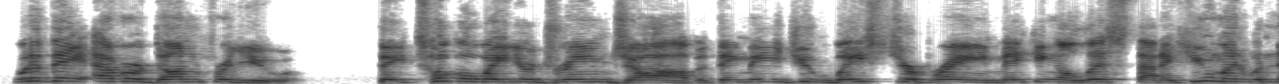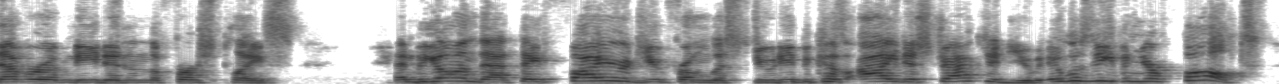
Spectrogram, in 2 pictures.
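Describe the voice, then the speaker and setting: A man's voice: extremely high pitch, lively intonation, normal speed, pushed and bright, full character voice. A man playing a rebellious, cocky spaceship worker who distrusts robots, with a pressing, persuasive manner in a staged play reading. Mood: urgent, pleading.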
